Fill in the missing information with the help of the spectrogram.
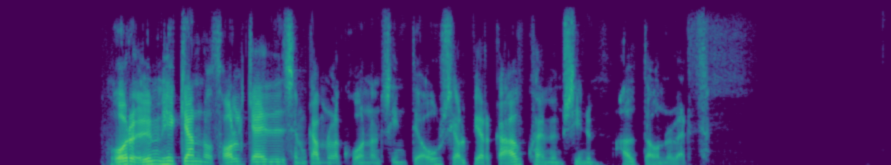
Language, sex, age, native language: Icelandic, male, 50-59, Icelandic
